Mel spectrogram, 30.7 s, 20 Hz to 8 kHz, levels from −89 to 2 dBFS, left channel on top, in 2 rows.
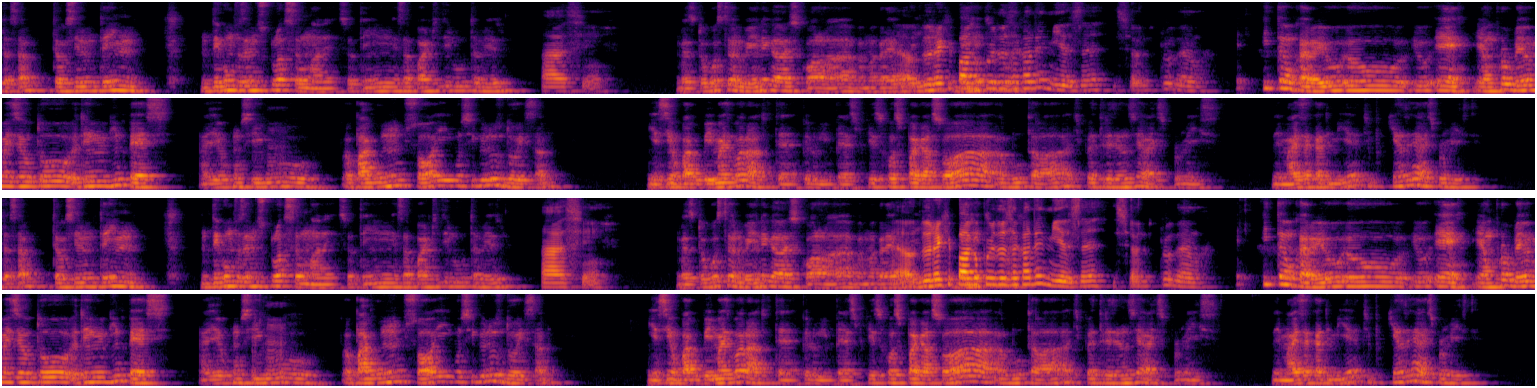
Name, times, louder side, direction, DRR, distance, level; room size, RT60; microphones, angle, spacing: voice 1, 0.0-1.4 1.7-5.1 6.8-10.2 12.6-17.0 17.3-20.9 21.8-27.5 28.0-30.1, equal, 15° right, 0.5 m, -29 dB
voice 2, 5.4-6.0 8.9-12.0 18.0-18.2, right 6 dB, 80° right, 0.3 m, -27 dB
2.6 x 2.1 x 2.5 m
head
